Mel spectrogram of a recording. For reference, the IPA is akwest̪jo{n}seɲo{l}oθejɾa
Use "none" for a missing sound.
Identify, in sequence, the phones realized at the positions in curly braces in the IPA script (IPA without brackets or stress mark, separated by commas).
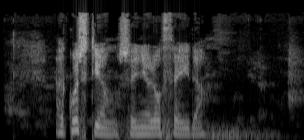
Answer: ŋ, ɾ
